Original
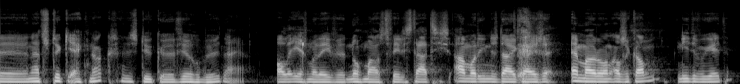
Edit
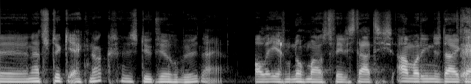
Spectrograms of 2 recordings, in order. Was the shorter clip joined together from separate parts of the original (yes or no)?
yes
